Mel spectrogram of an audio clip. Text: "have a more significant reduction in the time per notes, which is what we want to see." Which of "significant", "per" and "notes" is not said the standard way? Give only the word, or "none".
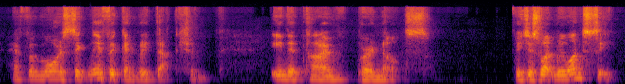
none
